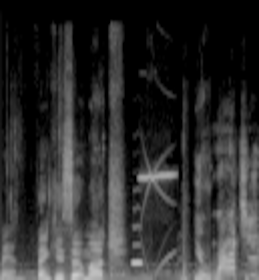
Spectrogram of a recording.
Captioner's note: whistling beep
